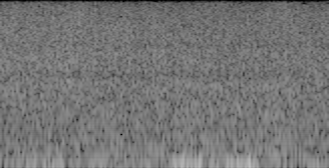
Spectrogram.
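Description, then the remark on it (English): Steady, strong wind roars and buffets at the place where someone is recording, with heavier low rumbling gusts swelling midway through; no one speaks. “Whoa, it's actually got really windy where I am right now recording.”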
